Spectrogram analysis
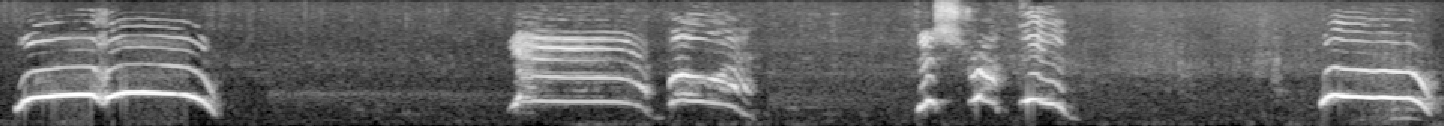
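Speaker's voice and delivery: loud high whoops and yells; excited whooping. Real, not acted. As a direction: cheer wildly at the storm. Cheering the storm.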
